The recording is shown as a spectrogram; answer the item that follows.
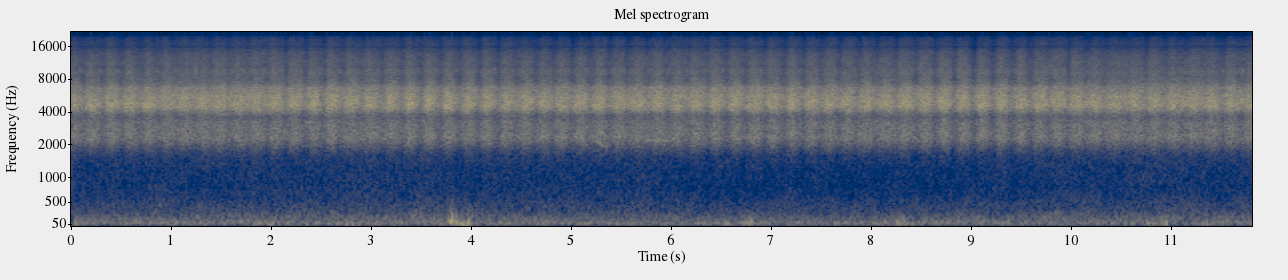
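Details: Cricket chirping in a natural outdoor setting: a dense, high, shimmering trill pulsing steadily at about two and a half beats per second, continuous throughout, with faint low rustling underneath.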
